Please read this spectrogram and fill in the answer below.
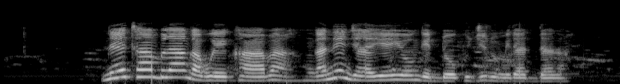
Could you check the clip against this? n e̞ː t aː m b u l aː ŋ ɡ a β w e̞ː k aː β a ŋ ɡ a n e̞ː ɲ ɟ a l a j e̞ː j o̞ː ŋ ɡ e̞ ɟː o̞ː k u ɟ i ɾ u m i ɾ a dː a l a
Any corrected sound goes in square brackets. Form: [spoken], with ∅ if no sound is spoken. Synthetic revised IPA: n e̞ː t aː m b u l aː ŋ ɡ a β w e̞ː k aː β a ŋ ɡ a n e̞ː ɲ ɟ a l a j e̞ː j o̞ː ŋ ɡ e̞ [dː] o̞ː k u ɟ i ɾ u m i ɾ a dː a l a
